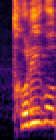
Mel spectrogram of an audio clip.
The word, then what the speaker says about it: 取子: ですが、鳥語と読むんだそうで、小学校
